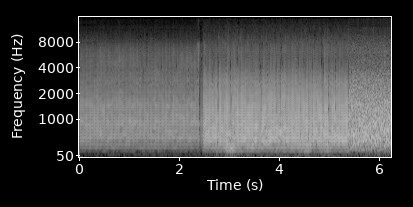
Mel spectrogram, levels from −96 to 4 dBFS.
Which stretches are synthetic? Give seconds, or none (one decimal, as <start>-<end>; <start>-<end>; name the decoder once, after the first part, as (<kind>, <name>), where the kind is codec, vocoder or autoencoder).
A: 0.0-5.4 (vocoder, BigVGAN v2)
